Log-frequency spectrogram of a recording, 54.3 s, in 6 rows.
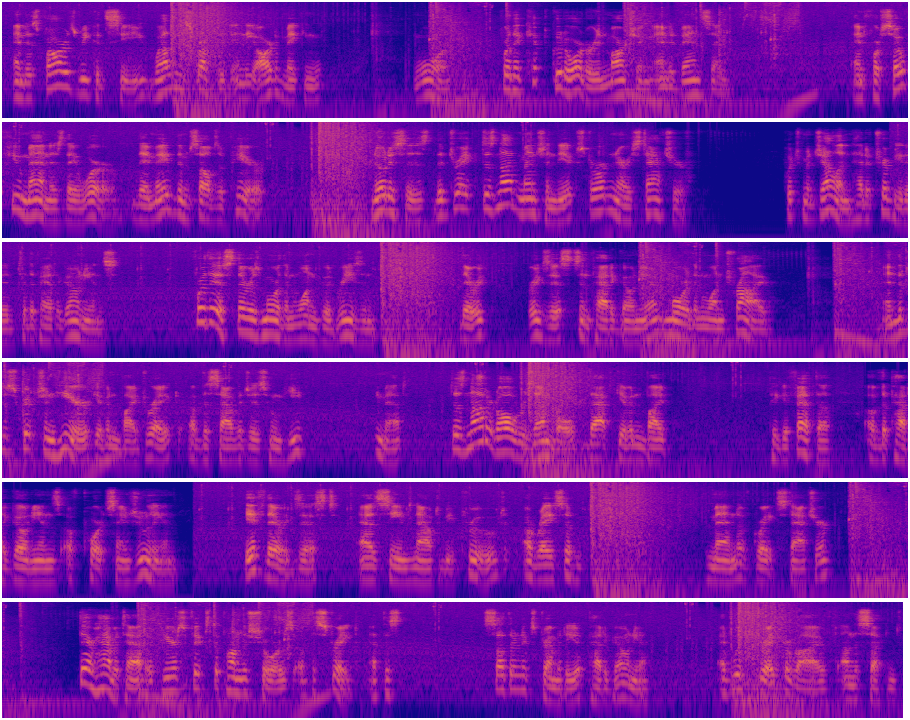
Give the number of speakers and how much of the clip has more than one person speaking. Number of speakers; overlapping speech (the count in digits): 1, no overlap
